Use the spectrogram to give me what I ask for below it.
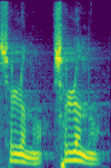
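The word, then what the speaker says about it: שלמה: 솔로몬의 뜻은 그 히브리 발음대로 하면 셜로몬입니다. 셜로모.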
